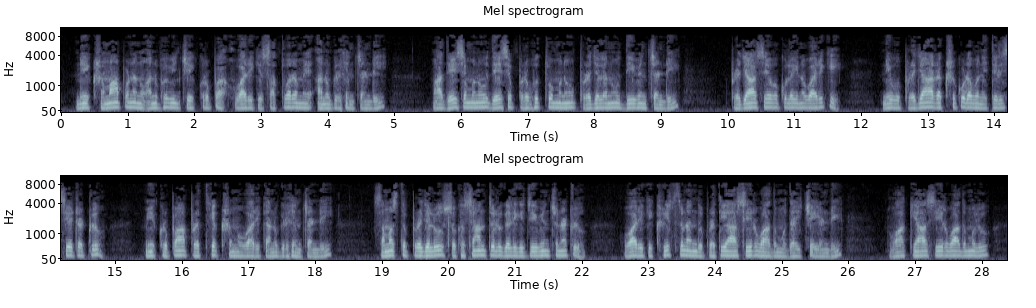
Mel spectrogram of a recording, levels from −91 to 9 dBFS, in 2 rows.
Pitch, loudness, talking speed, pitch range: 125 Hz, -26 LUFS, 70 wpm, 115-135 Hz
